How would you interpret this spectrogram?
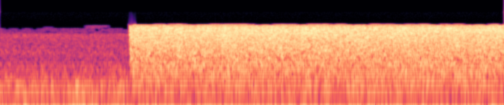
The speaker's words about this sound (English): So it sounds like white noise. That's real ciphertext. We're actually taking the ciphertext as it comes in and just sending it through the codec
